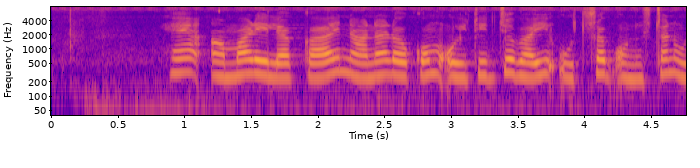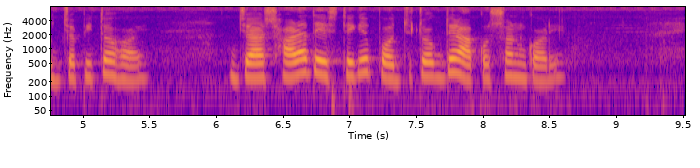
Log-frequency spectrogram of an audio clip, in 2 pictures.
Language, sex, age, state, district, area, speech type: Bengali, female, 18-30, West Bengal, Kolkata, urban, spontaneous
